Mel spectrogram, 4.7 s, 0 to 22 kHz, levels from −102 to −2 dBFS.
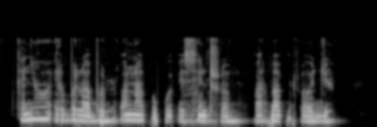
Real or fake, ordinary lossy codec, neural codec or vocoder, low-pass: real; none; none; 7.2 kHz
